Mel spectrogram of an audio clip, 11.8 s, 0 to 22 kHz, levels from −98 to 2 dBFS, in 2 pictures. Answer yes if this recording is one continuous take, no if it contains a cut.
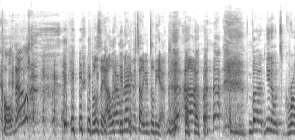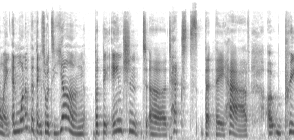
no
